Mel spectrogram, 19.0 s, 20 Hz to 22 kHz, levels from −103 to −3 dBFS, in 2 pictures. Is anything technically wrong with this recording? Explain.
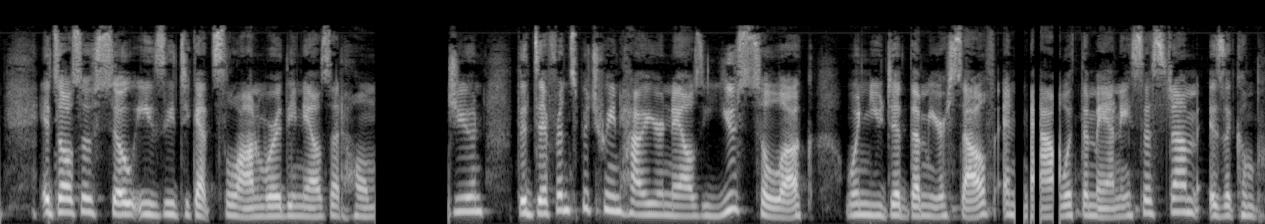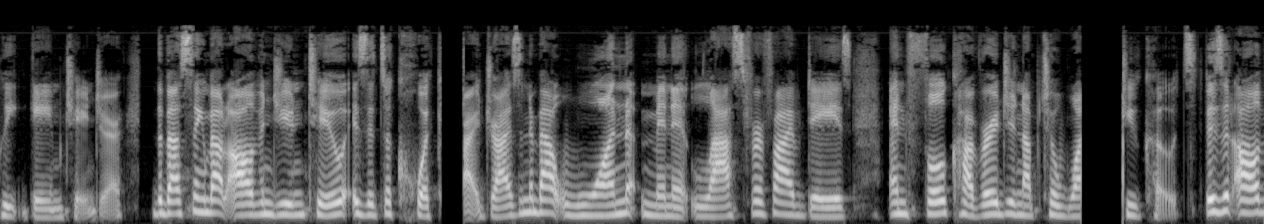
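Yes, this speech has four digital broadcast dropouts, where the receiver stopped getting valid frames and muted until clean ones returned. The sound vanishes at 2.81–3.37 s after "worthy nails at home", at 12.79–12.97 s after "is it's a quick", and at 17.59–17.91 s. At 7.61–7.95 s, between "you did them yourself" and "with the", it breaks into several short holes, the longest 72 ms. Each mute fades in only 3 ms, so the waveform flatlines abruptly and the spectrogram shows blank full-band columns.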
